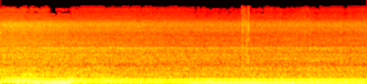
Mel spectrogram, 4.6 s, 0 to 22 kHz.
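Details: 1995 Ford Mustang GT V8 (OBD1) cylinder balance test during KOER, started with one wide-open throttle tap: computer cuts fuel and spark to each cylinder, measuring RPM loss; brief rev settling to steady even idle, cylinders sound equal.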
